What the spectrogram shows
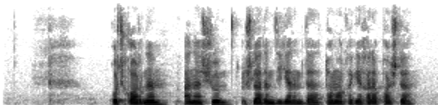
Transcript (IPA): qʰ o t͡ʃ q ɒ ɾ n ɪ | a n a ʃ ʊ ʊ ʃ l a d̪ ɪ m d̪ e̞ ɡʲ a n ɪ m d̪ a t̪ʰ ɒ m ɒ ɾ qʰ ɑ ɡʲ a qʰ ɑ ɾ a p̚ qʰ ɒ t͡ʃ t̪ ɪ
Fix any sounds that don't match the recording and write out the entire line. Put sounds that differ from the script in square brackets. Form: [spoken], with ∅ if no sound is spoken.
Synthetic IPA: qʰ o t͡ʃ q ɒ ɾ n ɪ | a n a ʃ ʊ ʊ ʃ l a d̪ ɪ m d̪ e̞ ɡʲ a n ɪ m d̪ a t̪ʰ ɒ m ɒ ɾ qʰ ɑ ɡʲ a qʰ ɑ ɾ a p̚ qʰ ɒ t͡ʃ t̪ ɪ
